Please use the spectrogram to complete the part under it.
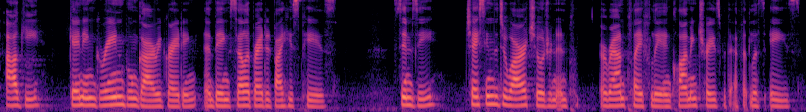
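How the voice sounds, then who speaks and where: A woman's voice: lowish voice, clear, resonant tone. A woman reading scene directions as the narrator of a screenplay table read.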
